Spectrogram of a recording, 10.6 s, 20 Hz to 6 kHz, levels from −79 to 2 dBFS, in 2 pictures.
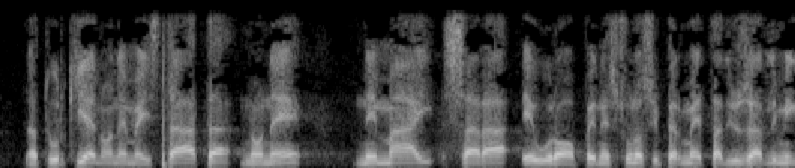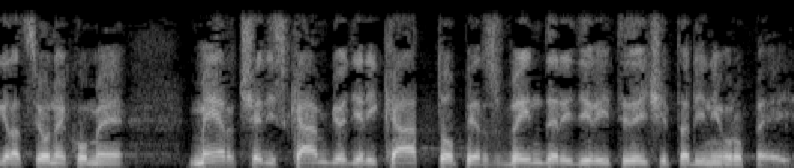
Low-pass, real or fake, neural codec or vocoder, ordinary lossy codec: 5.4 kHz; real; none; none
